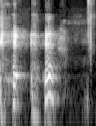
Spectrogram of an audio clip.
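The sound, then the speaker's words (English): A quick run of four harsh coughs in steady rhythm, fairly loud, ending with a softer breathy exhale, from a person with walking pneumonia. “I'm a third grade teacher, theater writer, currently diagnosed with walking pneumonia, so hopefully you can excuse the cough.”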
